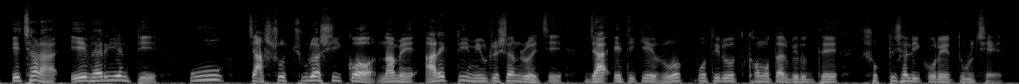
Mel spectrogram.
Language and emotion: Bengali, neutral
